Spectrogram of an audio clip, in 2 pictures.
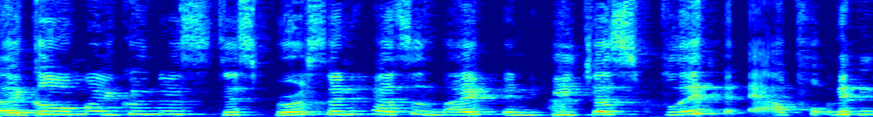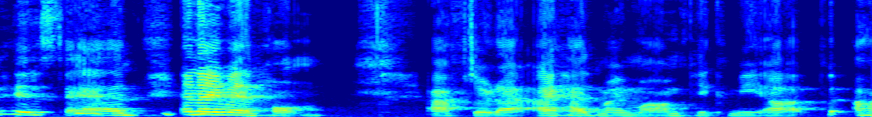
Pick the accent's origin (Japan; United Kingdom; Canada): Japan; English is a second language; also born or lived in Detroit, United States; now in United States; in the United States for more than half my life. I'm originally from Japan, but I ended up spending some years of my childhood in Detroit, Michigan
